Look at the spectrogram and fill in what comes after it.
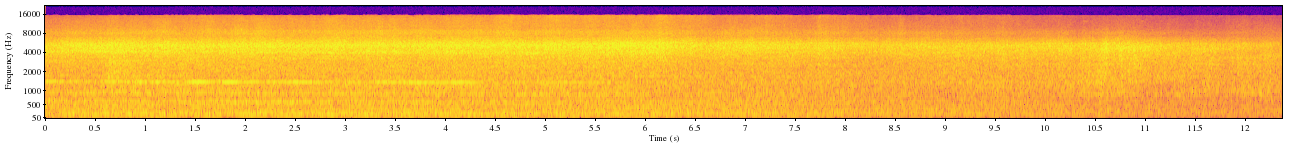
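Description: Union Pacific diesel-electric freight locomotives passing close by with their engines running, followed by covered hopper cars rolling along the rails; the sound eases off toward the end as the locomotives go by.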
